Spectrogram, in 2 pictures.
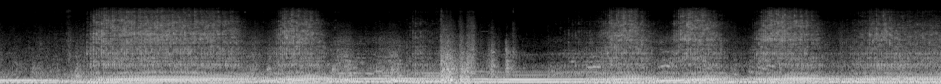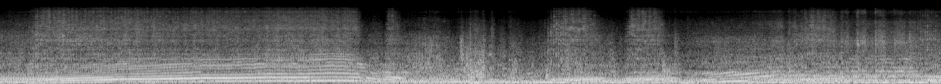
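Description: Compact demolition derby car's engine revving up and down over and over, with one longer climb in revs about halfway through, heard from inside the stripped, windshield-less cabin. A sharp bang about four and a half seconds in.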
